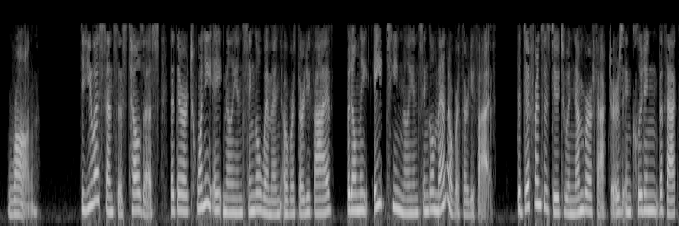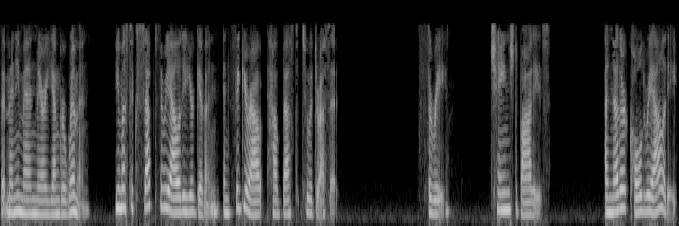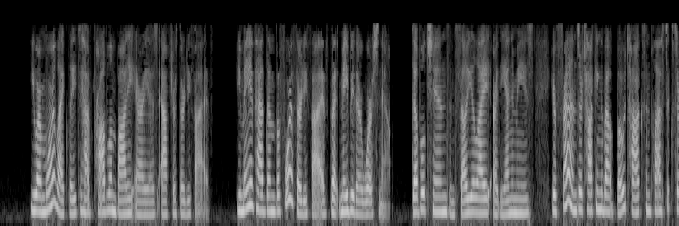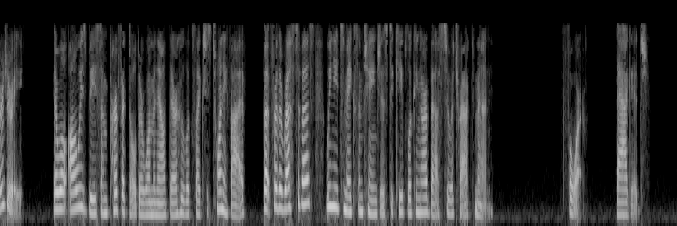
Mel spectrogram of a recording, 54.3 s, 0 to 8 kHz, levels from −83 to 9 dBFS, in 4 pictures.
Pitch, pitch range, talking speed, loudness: 205 Hz, 180-225 Hz, 150 wpm, -18 LUFS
